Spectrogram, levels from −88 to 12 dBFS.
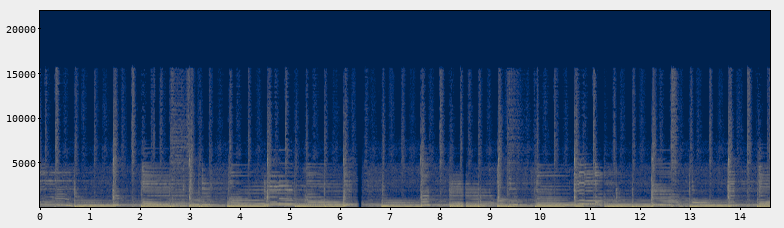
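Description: Three bursts of packet loss show up here, at about 6.33, 8.45 and 11.21 s. In each one the receiver covers the gap by stretching the last bit of sound and fading it down, then jumps ahead, so the stretch in between is simply gone. The first is the biggest, about 140 ms patched and missing, and it drops to silence for about 40 ms before the audio picks back up. The other two are shorter, about 60 ms each.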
